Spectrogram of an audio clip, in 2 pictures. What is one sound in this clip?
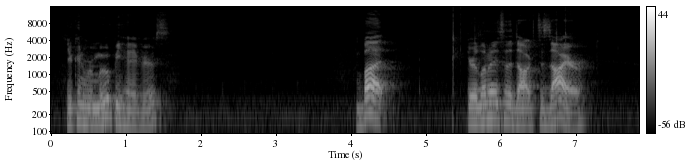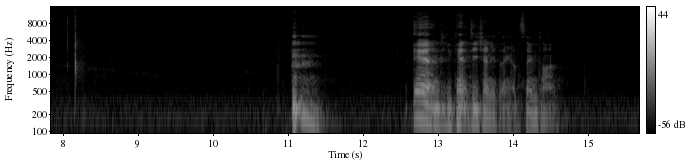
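A young man speaks calmly close by, in short bursts with pauses.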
